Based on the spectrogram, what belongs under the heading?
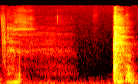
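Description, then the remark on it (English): Two separate coughs from one person, a short throaty one followed after a brief quiet pause by a sharper, louder burst. No talking in between. “Cough it out.”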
